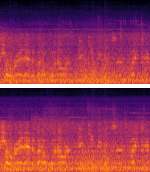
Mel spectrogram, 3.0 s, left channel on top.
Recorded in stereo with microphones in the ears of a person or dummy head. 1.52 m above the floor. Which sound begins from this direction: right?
An aircraft, at 0.0 s.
